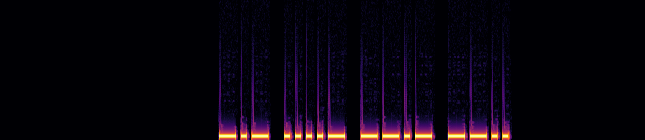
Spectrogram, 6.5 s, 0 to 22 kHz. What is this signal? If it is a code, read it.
Morse code, heard as a keyed tone, about 22 wpm, 700 Hz. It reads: K4QZ
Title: USA Call Signs - 4 Characters - Repeated 3x - 22wpm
